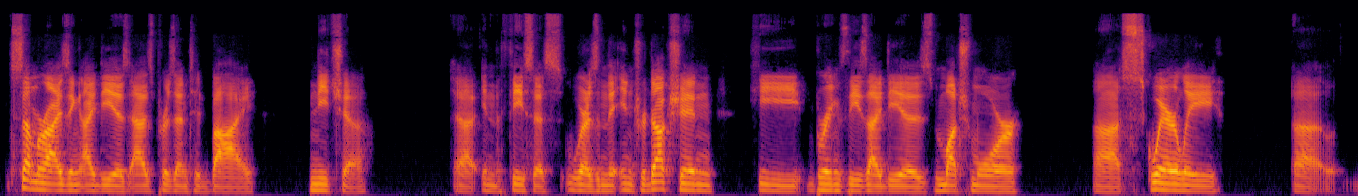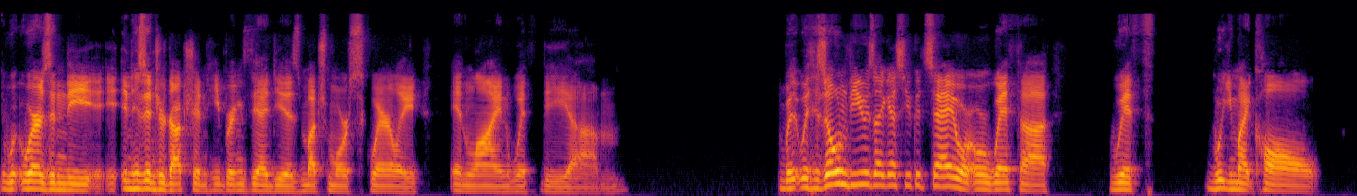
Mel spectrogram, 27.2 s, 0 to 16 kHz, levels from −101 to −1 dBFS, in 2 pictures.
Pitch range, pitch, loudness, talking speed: 100-130 Hz, 110 Hz, -23 LUFS, 135 wpm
